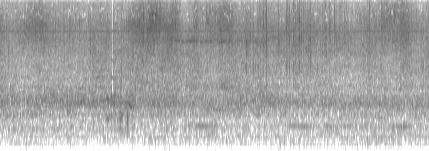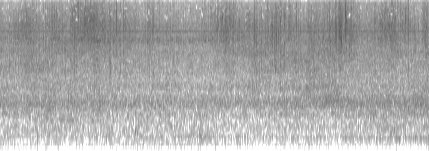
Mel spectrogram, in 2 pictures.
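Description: String trimmers running steadily at a distance, cutting tall grass.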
